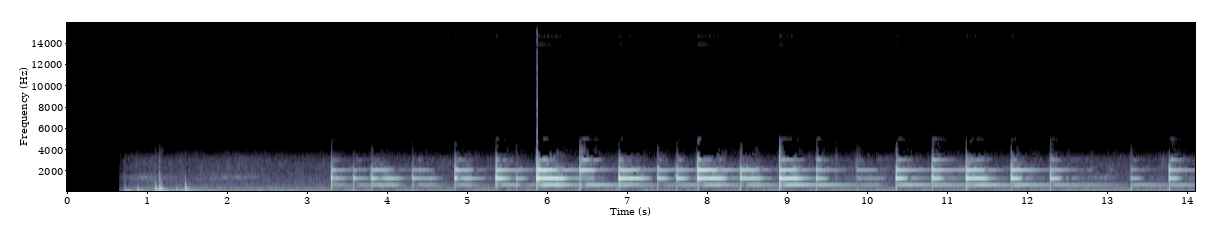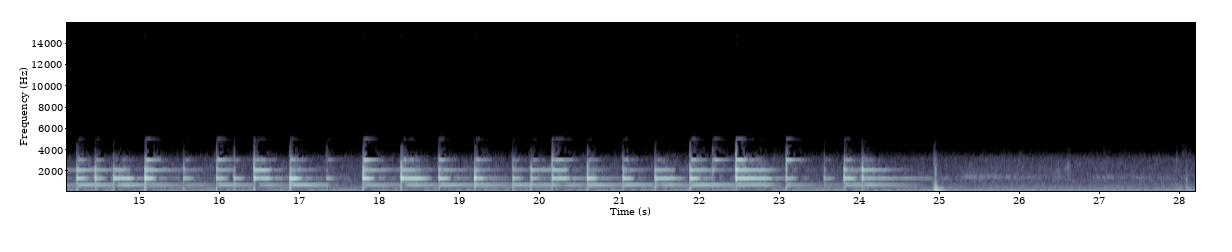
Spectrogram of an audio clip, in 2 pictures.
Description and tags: More china bowl
China bowl sample, me thumping the side with my finger. recorded on cell phone.
bowl, china, field-recording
